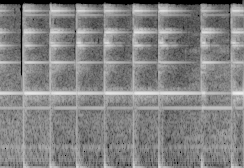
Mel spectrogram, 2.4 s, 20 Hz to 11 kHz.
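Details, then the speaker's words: Ford 5.0L Coyote sinter-forged powdered-metal connecting rod struck with a wrench: sharp strikes about every quarter second, each ringing clean and long with no dull thud, indicating dense, properly forged metal. "It gives a good steady ring to it. Whereas a cast piece or a piece that has not received the forging step would make a much more dulled thud rather than the nice ringing and pinging noise."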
